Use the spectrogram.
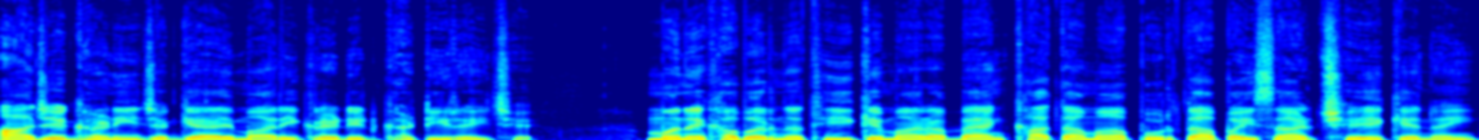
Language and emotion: Gujarati, sad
